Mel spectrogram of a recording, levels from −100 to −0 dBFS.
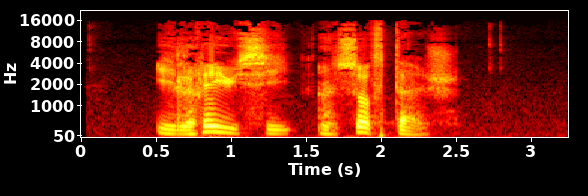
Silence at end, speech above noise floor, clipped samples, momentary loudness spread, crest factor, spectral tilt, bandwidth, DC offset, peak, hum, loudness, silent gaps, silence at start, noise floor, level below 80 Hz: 0.75 s; 41 dB; under 0.1%; 15 LU; 20 dB; -3 dB/octave; 16.5 kHz; under 0.1%; -2 dBFS; none; -19 LUFS; none; 0.5 s; -61 dBFS; -52 dBFS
